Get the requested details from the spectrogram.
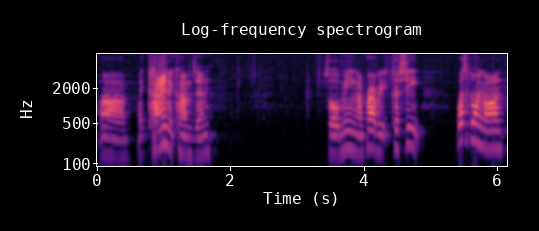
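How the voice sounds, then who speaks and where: In a poorly recorded casual home vlog, a man with a slightly high, bright, forceful voice talks to the camera about his gear. He rambles and swears a lot while complaining about his equipment.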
